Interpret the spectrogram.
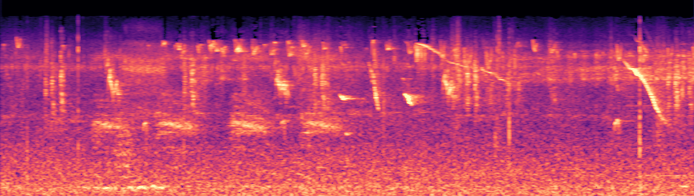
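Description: Small birds chirping in short high notes, with two falling whistled notes about five seconds in and near the end, over a steady outdoor hiss.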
